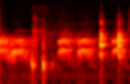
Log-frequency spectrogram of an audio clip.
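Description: A dog gives a series of short, close, fairly loud barks and yips, with a few sharp peaks and brief whimper-like tones in between, heard alone without talk.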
